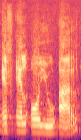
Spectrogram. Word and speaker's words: flour: Lucy Ndigide, you say flower, flower. unga, flour, F-L-O-U-R, flour. Don't say flour or flour as commonly said locally.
